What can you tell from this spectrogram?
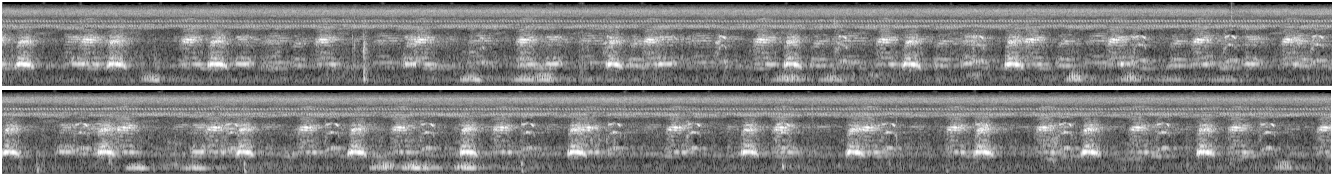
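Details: Frogs croaking in a night chorus, a dense layer of overlapping short rasping calls with a steady high insect-like hiss above and occasional deeper croaks.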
